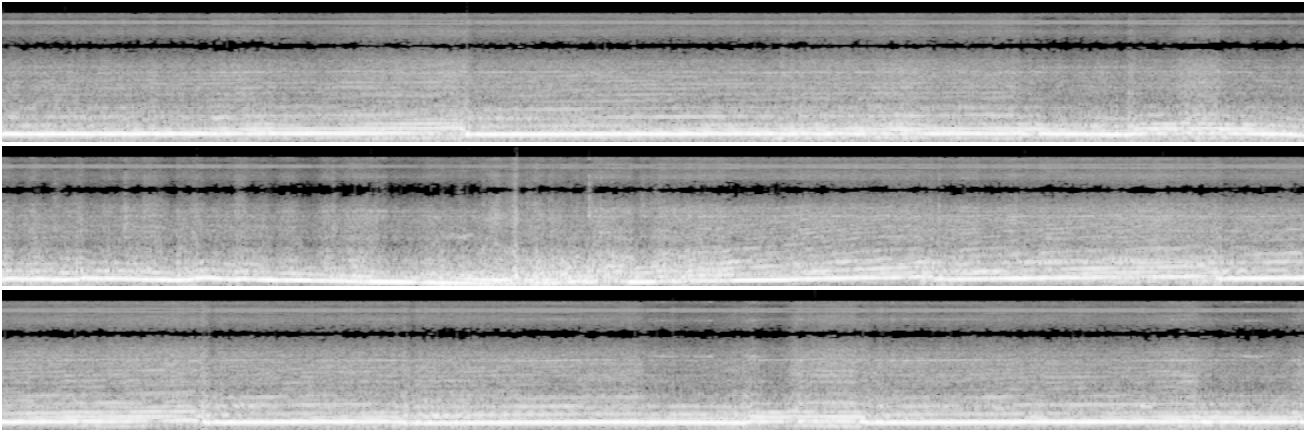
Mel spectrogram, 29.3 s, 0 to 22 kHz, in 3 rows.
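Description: Citroën C2 R2 Max rally car engine heard from inside the cabin, running flat out high in the revs with quick gear changes. About halfway, the revs fall steadily for a few seconds to a low point, then climb again through a run of upshifts.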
